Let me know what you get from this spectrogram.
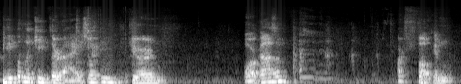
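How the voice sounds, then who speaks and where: A man in his thirties with a Northern Irish accent, doing a stand-up set in a small club, animated and swearing as he tells a story. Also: on the high side, slow, slight background noise. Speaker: stand-up comedian. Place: small comedy club stage with brick wall. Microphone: handheld stage mic. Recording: echoey club with loud audience laughter. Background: audience laughter.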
